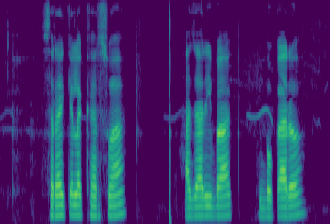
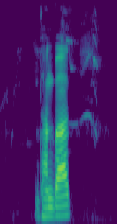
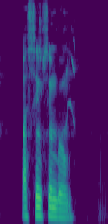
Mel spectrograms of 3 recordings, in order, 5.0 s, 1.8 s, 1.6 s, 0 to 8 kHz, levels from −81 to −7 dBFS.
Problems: background sounds at intervals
